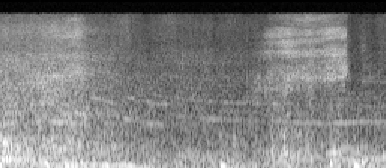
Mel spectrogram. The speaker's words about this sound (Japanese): 今ちょっと車が止まったりしてるんで、ちょっと音が出てると思います。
